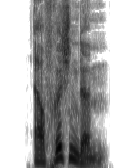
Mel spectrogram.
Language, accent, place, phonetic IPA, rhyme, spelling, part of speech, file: German, Germany, Berlin, [ɛɐ̯ˈfʁɪʃn̩dəm], -ɪʃn̩dəm, erfrischendem, adjective, De-erfrischendem.ogg
- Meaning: strong dative masculine/neuter singular of erfrischend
